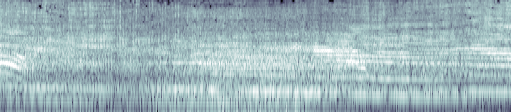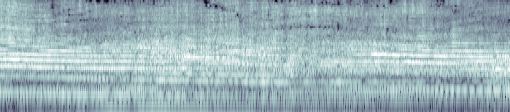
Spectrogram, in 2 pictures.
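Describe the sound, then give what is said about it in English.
Porsche race cars roar through a race in a steady, loud engine drone that runs the whole clip, its pitch drifting up and down as they lap. “this is a race. Funny, all the Porsches in the rear there.”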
